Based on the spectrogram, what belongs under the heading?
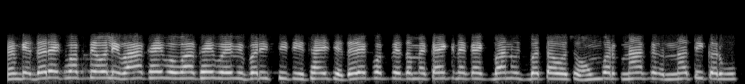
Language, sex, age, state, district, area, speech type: Gujarati, female, 30-45, Gujarat, Rajkot, urban, conversation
